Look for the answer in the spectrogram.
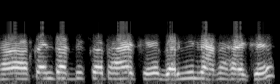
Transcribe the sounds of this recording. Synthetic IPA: ɦãəkə̃nʈad̪ikːət̪ɦaɛt͡ʃʰɛɡəɾmilakɦaet͡ʃʰɛ

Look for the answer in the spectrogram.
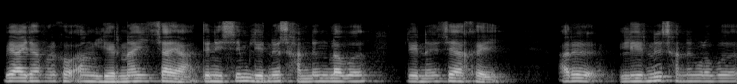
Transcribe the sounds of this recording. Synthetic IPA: beajdapʰɯɾkʰɯwʔa̰ŋliɾnajzajadɯnisimliɾnɯsanːɯŋblaβɯ | liɾnajzajakʰɯj | aɾɯliɾnɯsanːɯŋblabɯ

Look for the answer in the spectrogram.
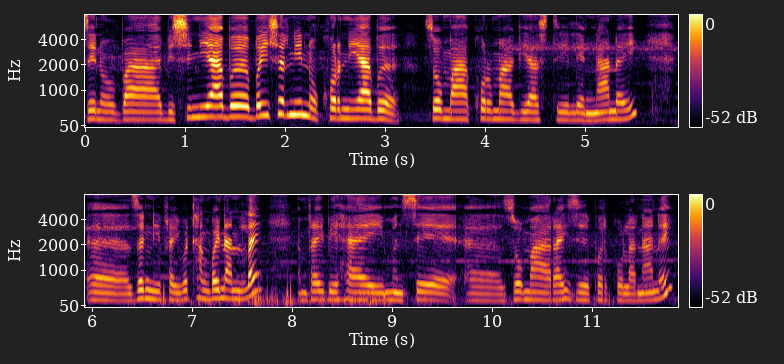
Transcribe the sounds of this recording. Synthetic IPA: zenɔbabisinijabɯbɯjsəɾninɔkʰɔɾnijabɯ | zɔmakʰɔɾmaɡijastʰileŋnanɯj | zɯŋnipʰɾajbɯtʰaŋbajnanlajmpʰɾajbeɦajmɯnse | zɔmaɾajzɯpʰɯɾkʰɔlananɯj

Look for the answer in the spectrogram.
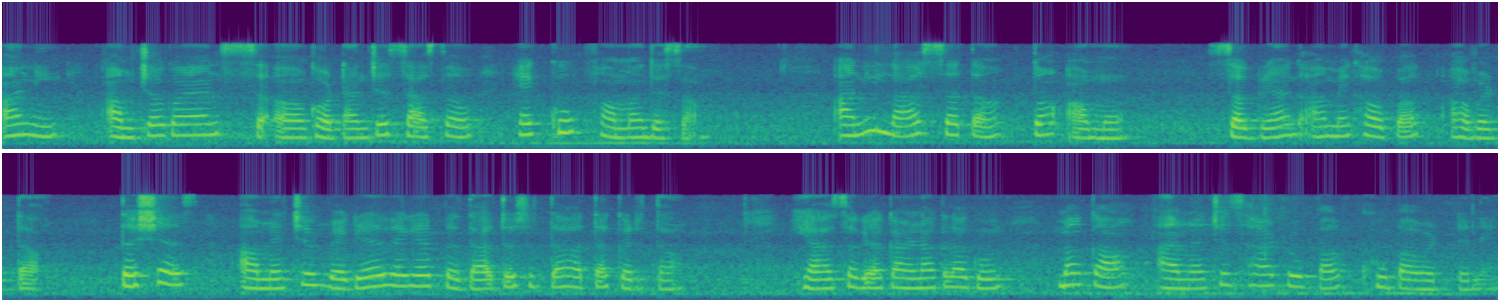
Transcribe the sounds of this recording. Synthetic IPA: aɽ̃i | amt͡ɕjaɡɔjãnɡʱɔʈãɲt͡ɕesasə | hekʰːuːpfaməd̪əsa̰ | aɽ̃ilasd͡zat̪ãt̪ɔ̃ʔamɔ | səɡɭjãka̰mẽkʰawpakaʋəɽt̪a̰ | t̪əɕẽt͡s | amjat͡ɕeʋeɡɭjaʋeɡɭepəd̪aɾt̪ʰəsud̪ʱːaat̪akəɾt̪a | hjasəɡɭjakaɾɳaklaɡʱuːn | məkã | amjat͡ɕed͡zʱaʈɾopakʰːuːpaʋəɽʈ̪elẽ

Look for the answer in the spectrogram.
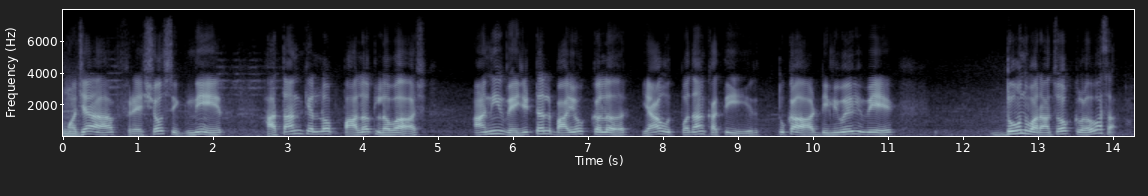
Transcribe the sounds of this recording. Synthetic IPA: m̤əd͡ʑʱjafɾeɕɔsiɡneɾhat̪ãnkɛlːɔpaləkləʋaɕ | aɽ̃iʋed͡ʑeʈəlbajokələɾjaut̪̚pəd̪ãkʰat̪iːɾ | t̪ukaɖiliʋɾiʋe | d̪onʋəɾãt͡sɔkəɭəʋasa̰

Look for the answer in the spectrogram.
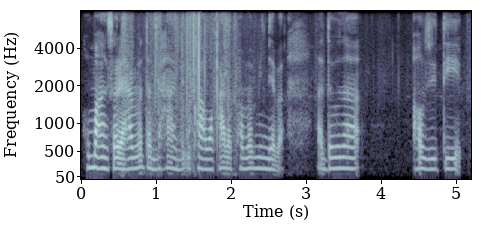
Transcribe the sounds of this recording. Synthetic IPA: humaŋsɐɾejɦajbɐmɐtɐmdɐɦandḭʔukʰawɐkʰadɐpʰɐmɐminebɐ̰ | ɐ̰dunɐ | hɐwzik̚ti

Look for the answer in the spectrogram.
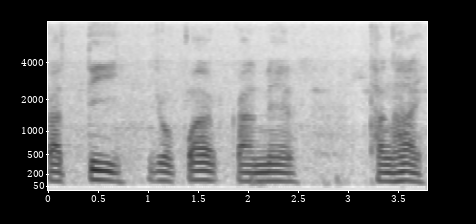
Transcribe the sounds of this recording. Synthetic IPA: kat̪i | jopakanɛ | t̪ʰaŋhaːj

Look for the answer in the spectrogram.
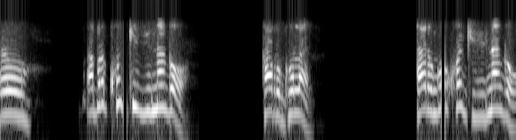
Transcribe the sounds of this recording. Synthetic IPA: o | abɾakʰʷakizinaŋɡa | kaɾukulai | kaɾukakʷakizinaŋɡo

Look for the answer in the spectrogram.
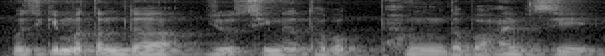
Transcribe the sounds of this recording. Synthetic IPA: huzik̬ːimɐtɐmdɐjusiŋnɐtʰɐbɐk̚pʰɐŋdɐbɐɦajbɐsi

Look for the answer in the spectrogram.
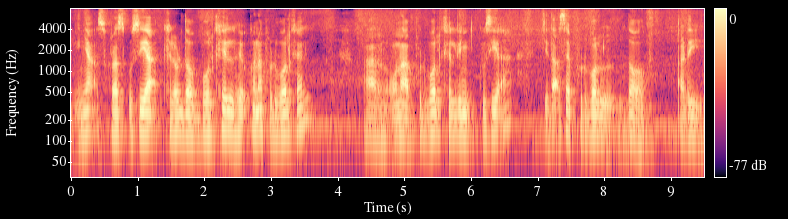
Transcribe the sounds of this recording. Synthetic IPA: iɲaʔsɔɾaskusijaʔkʰɛlɔʈd̪ɔbɔlkʰɛlɦɔjɔ̰ʔkanapʰuʈbɔlkʰɛl | aɾɔ̰napʰuʈ̚bɔlkʰɛlɡɛɲkusijaʔa | t͡ʃḭt̪a̰ʔsɛpʰuʈbɔld̪ɔ | ə̰ɖi

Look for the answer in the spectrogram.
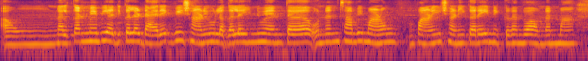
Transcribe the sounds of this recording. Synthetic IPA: ɛ̃ũnɐlkənɪ̆mẽbɪɐʄʊkəlɖaːɪɾeːk̚ʈ̚bɪʃaːɽijũlɐɠəlɦĩːnd̪jũaɦɪnɪ̆t̪ɐʊn̤ənɪ̆sãbʱɪmaːɳ̤u | paːɽ̃iʃɐɽ̃ikɐɾeinɪkɾə̃nd̪oaːʊn̤ənɪ̆mã

